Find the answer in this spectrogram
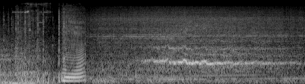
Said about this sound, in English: I'm off to test out my new ride. This bathtub car fast or what? Oh, she's fast. Better buckle up,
